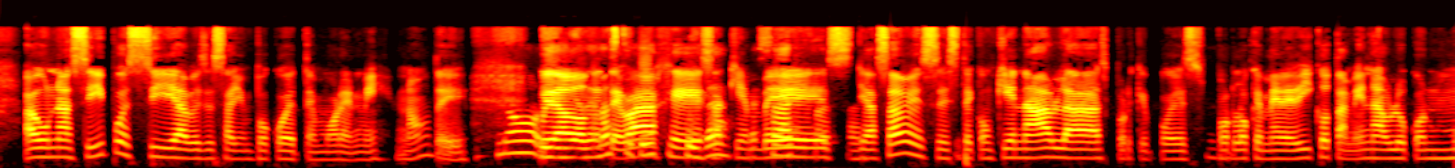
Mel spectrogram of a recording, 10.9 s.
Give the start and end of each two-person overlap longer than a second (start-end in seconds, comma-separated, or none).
4.0-6.5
